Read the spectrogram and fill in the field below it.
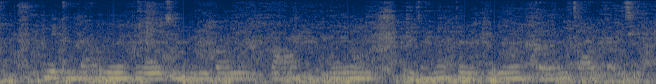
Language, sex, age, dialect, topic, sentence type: Maithili, female, 18-24, Southern/Standard, agriculture, statement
